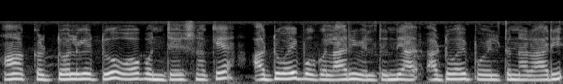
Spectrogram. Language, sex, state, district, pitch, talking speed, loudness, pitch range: Telugu, male, Andhra Pradesh, Annamaya, 230 Hz, 140 wpm, -13 LUFS, 220-245 Hz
